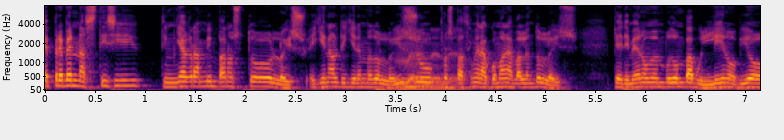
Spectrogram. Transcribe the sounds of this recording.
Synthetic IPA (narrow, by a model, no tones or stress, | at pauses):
epɾe̞penɐst̪isit̪imɲɐɣɾɐmːimpɐno̞st̪o̞lːoisːu̥ecinɐnot̪icinemːet̪olːoisːupɾospɐθume̞nɐkomɐnɐvɐlːund̪olːoisːu̥ | pe̞ɾimenomemput̪o̞mbɐpulːinopio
